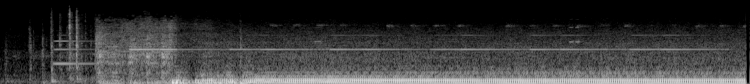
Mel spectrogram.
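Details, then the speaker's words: Turbo 2015 Mitsubishi Lancer GT, first start after swapping HKS for atmosphere-venting ARC blow-off valve: crank, catch, smooth steady idle, even hum, no misses; vacuum 8–10 versus 10 with HKS. "So just started up the car, So my vacuum is around 8 to 10. With the HKS blow valve, vacuum was at 10. Sounds pretty much like the HKS, to be honest."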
